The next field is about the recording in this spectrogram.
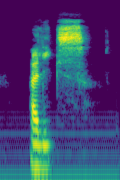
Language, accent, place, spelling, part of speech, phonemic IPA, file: French, France, Lyon, Alix, proper noun, /a.liks/, LL-Q150 (fra)-Alix.wav
- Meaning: a female given name, variant of Alice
